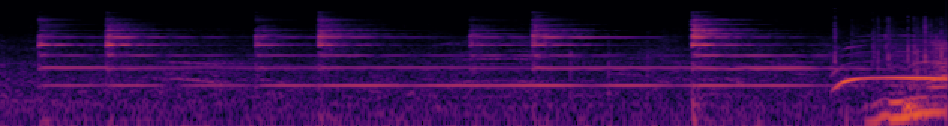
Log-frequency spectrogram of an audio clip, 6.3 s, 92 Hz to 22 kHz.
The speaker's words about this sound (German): Ja, hören wir doch mal rein, ob sie denn auch richtig 7-mal geläutet hat. Walten Sie Ihres Amtes. Ja, sie macht das schon, sie macht das schon. So. Jetzt geht's hier an die Glocke und jetzt wird gleich geglockt.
